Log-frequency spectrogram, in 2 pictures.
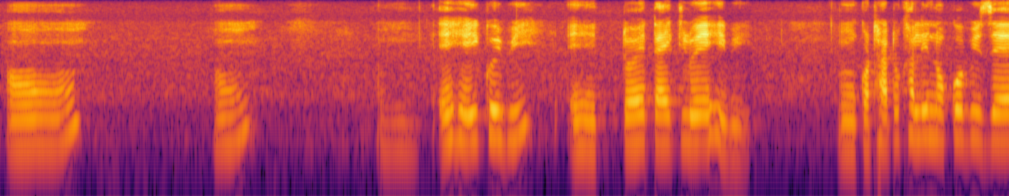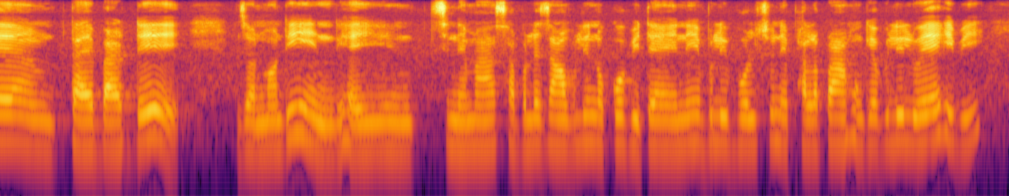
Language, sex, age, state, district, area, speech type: Assamese, female, 45-60, Assam, Jorhat, urban, spontaneous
